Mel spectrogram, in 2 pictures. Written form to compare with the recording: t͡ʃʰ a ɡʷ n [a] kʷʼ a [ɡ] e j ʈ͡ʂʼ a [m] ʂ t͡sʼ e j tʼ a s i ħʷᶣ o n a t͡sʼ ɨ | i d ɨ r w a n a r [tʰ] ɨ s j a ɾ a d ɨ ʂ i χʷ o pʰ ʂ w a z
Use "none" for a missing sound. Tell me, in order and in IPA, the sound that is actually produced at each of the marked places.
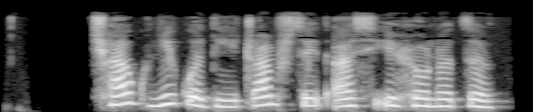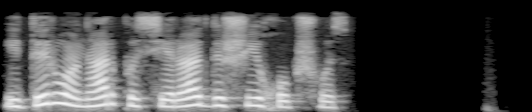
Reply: i, d, m, pʰ

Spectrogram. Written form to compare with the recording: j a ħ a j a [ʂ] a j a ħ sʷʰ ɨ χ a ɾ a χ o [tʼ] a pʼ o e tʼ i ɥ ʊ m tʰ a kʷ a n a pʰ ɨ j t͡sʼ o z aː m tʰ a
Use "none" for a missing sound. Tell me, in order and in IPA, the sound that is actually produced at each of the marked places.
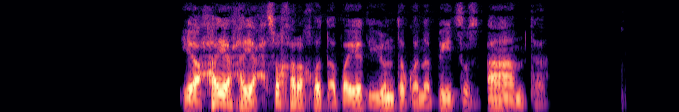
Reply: ħ, tʼ

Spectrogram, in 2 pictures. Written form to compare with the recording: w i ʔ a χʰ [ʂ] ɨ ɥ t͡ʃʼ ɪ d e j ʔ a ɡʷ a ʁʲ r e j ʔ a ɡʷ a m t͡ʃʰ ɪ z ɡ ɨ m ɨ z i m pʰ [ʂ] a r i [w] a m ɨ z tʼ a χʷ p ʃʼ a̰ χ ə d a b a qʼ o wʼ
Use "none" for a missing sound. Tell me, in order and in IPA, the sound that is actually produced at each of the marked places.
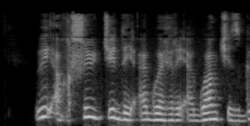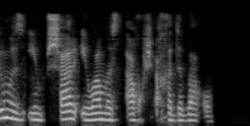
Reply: ʂ, ʂ, w

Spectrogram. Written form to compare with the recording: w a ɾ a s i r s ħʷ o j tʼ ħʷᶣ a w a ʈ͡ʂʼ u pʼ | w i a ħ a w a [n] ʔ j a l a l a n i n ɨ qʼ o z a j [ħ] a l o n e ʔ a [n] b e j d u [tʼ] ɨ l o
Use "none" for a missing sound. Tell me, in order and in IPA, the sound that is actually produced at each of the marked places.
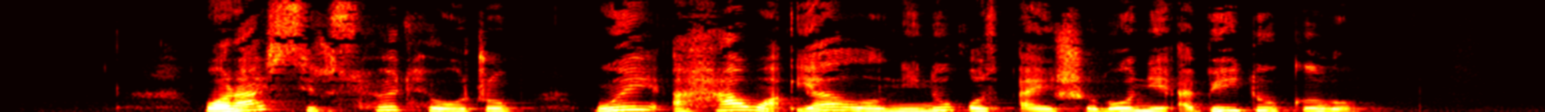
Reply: none, ʂ, none, kʼ

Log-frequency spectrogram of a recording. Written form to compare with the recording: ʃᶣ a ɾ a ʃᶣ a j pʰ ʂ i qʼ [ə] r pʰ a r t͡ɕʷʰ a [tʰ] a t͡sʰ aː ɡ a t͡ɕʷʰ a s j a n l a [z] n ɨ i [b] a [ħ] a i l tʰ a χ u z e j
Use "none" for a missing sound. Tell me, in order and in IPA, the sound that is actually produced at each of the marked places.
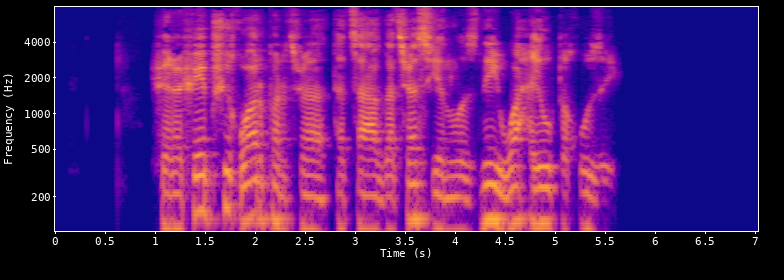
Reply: a, tʰ, z, w, ħ

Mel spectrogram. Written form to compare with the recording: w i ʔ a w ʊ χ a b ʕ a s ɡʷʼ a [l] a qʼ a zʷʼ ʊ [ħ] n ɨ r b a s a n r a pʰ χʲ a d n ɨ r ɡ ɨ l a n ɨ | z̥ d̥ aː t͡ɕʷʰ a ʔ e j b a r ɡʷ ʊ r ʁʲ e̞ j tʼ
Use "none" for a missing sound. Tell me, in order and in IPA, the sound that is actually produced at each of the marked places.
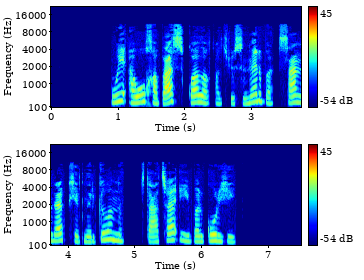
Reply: l, s

